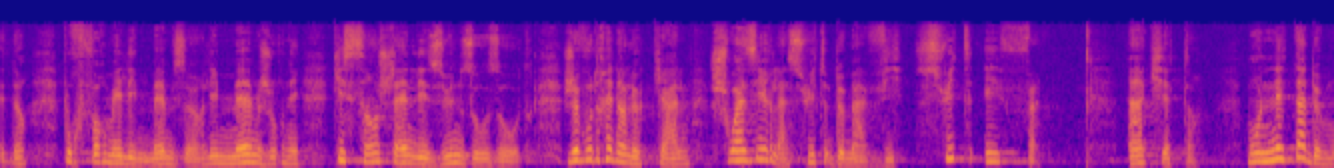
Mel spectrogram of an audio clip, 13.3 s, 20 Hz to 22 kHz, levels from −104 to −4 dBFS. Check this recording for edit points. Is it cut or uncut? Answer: cut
